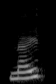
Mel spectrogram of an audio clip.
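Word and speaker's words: night: नाइट, नाइट में देखिए NIT बस, और GH क्या है, साइलेंट होता है, नाइट।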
